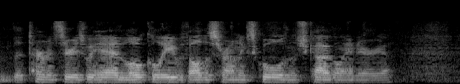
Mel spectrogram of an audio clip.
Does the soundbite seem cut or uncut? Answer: uncut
